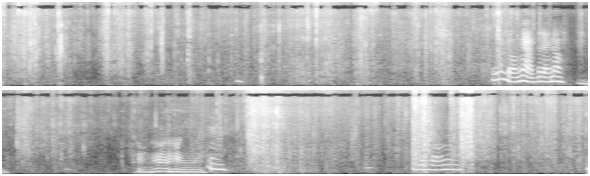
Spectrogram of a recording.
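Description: Dry leaves rustle and crackle as hands move through them.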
